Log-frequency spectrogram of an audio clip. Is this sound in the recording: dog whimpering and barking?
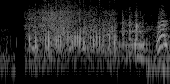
yes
